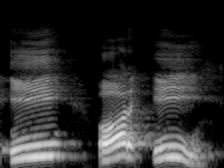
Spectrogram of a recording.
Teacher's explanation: तालु क्या होता है, तालु आप जानते ही होंगे कि जिह्वा के ऊपर जो कठोर भाग होता है उसे हम क्या कहते हैं, तालु। जब ई बड़ी ई का उच्चारण करेंगे तो तालु से जिह्वा का स्पर्श होगा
